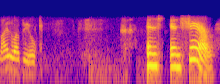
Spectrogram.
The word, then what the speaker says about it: Share: be here one time you pronounce my name share and that's what I do with my work it's a share oh sorry okay I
